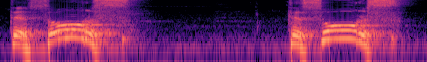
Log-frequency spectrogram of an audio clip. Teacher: Second syllable is emphasized. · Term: stressed syllable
